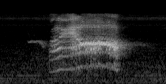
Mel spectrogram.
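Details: Black-naped oriole from Sumbawa, used as a lure recording: a single harsh, nasal, cat-like squall lasting about seven-tenths of a second, preceded by a faint short thin whistle, in a quiet background.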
